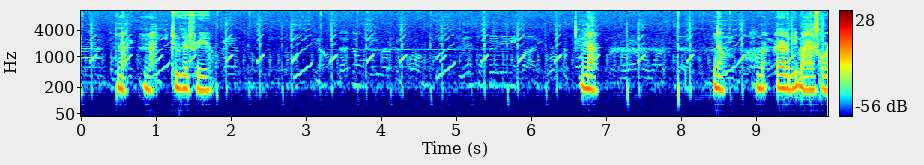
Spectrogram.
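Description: Short rising electronic blips sound in quick, steady succession.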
